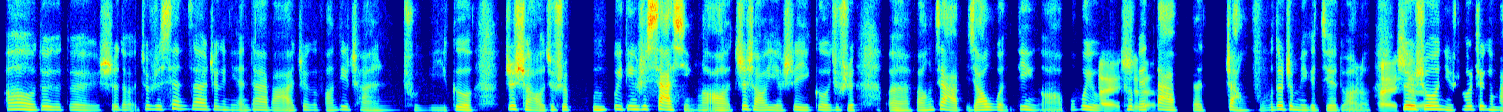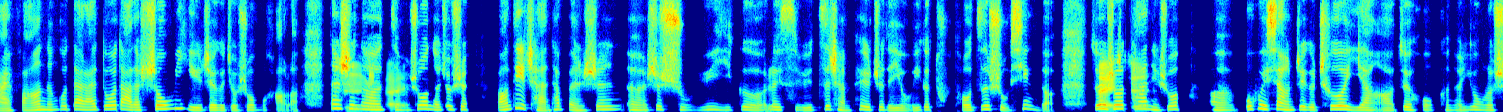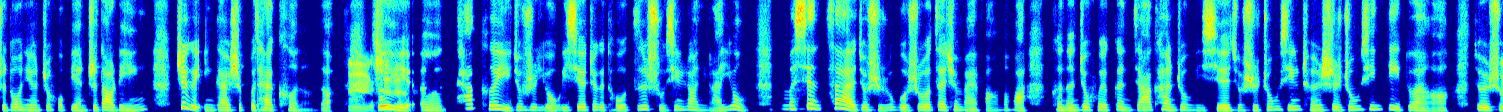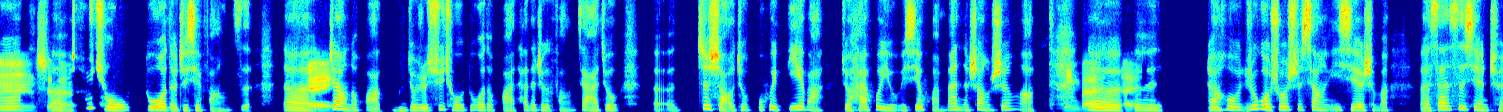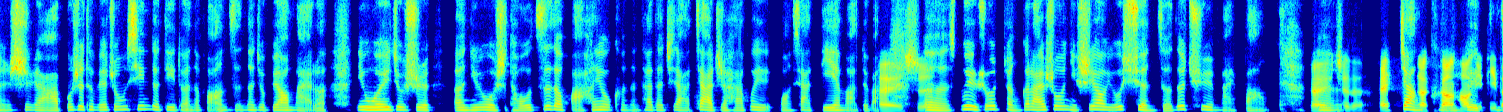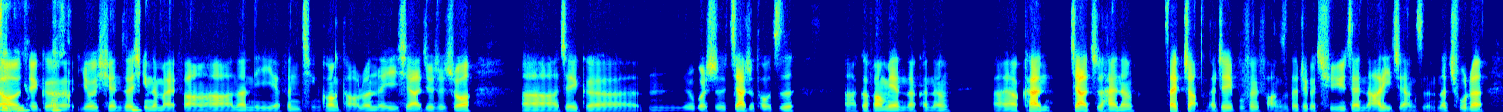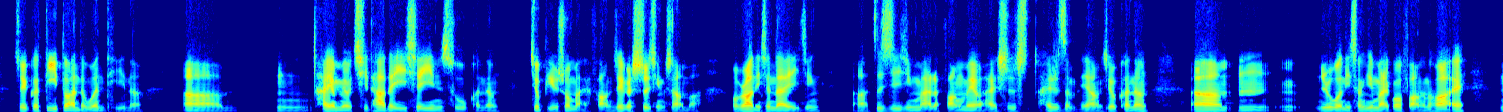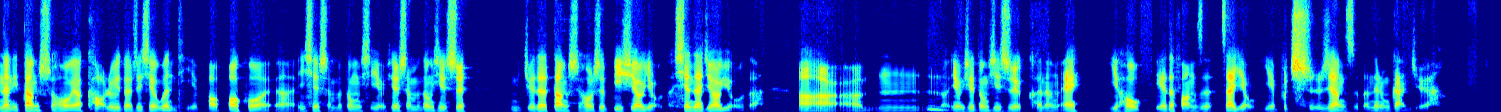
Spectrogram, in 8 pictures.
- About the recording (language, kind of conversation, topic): Chinese, podcast, 买房买车这种大事，你更看重当下还是未来？
- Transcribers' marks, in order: tapping; unintelligible speech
